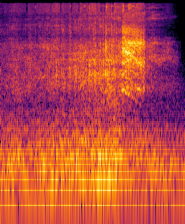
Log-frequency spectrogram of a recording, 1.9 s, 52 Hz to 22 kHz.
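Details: Marx 999 toy locomotive motor, unmoved for decades, just after silicone lubricant sprayed into armature: small motor whirs with dry scratchy gear chatter that rises then dies away; motor runs, but gearing is dry.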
